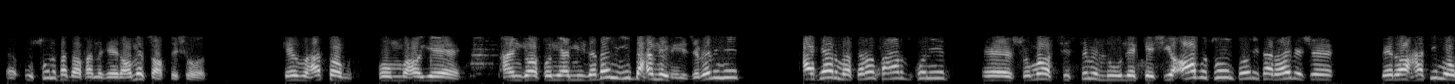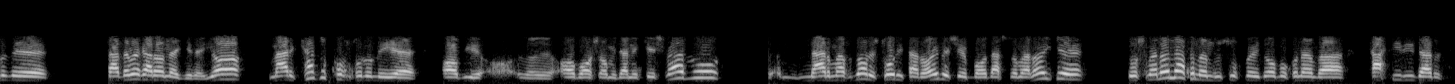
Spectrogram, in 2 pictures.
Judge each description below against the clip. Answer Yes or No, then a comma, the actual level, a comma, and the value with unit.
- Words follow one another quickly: No, average, 120 wpm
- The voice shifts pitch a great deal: Yes, wide, 7.8 semitones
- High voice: Yes, high, 215 Hz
